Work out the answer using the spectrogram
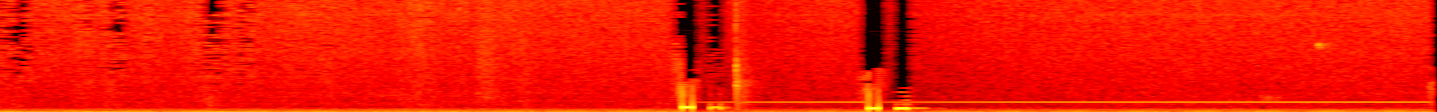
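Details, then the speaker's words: Interacoustics audiometer being calibrated with the ACS calibration and analysis system: steady pure tones over a low hum, broken by short clean beeps at intervals, indicating nothing is out of range. Normal calibration tone sequence. "you see if you hear that beeping in the background it simply just tells me that everything is going fine"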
